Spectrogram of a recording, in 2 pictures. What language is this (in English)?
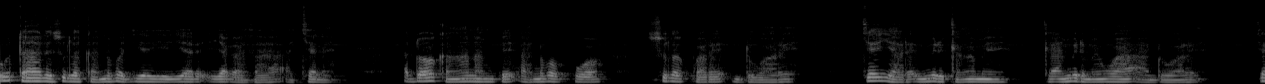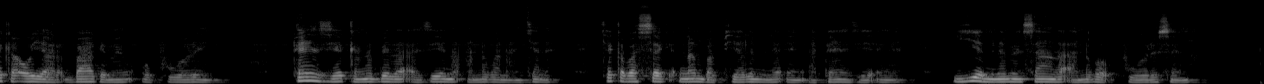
Southern Dagaare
